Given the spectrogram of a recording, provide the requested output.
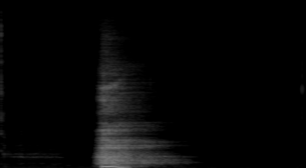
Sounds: Sigh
